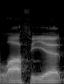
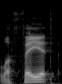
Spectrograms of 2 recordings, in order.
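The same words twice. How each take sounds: First: The name has its widespread standard pronunciation. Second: The name has its local regional pronunciation. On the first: This is how people elsewhere say it. "the rest of the world pronounces it Lafayette" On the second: This is how people in the speaker's town say it. "my town pronounces it Lafayette in that county"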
